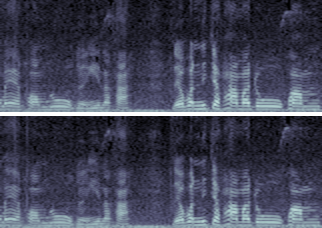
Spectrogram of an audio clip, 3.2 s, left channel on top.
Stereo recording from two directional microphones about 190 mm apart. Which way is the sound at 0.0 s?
20° left (ahead or behind).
